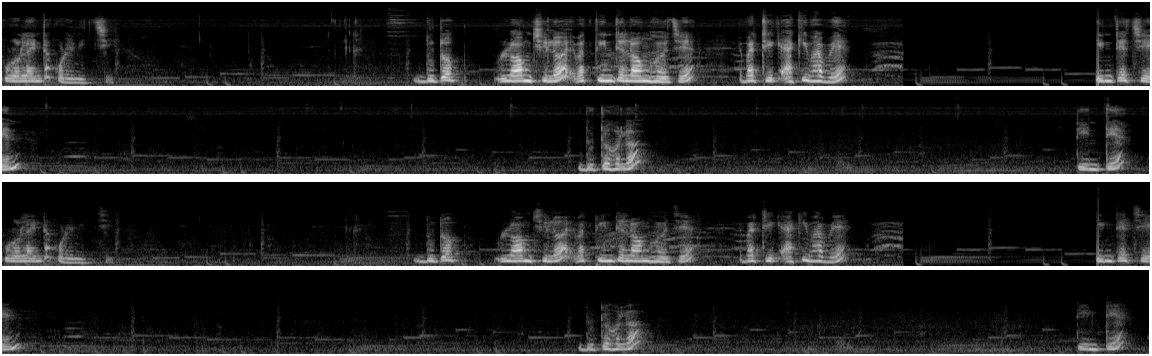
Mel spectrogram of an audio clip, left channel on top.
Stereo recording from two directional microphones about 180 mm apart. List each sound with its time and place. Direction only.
0.0 s speech: 35° left (ahead or behind)
4.2 s speech: 45° left (ahead or behind)
11.1 s speech: 45° left (ahead or behind)
17.2 s speech: 40° left (ahead or behind)
22.2 s speech: 45° left (ahead or behind)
